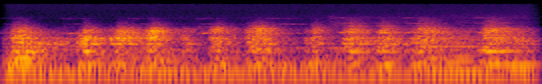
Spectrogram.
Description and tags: Sample from a guitar loop at a live noise music recording.
ambient, burger, guitar, jesus, sound, strange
